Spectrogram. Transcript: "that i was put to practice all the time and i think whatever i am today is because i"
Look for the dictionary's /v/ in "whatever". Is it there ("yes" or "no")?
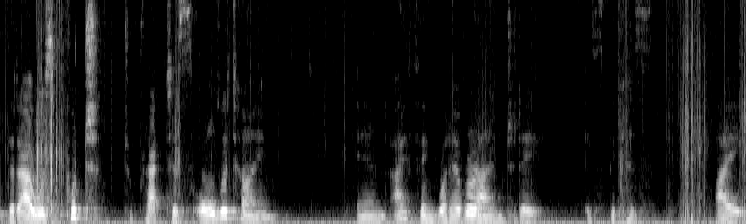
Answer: yes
